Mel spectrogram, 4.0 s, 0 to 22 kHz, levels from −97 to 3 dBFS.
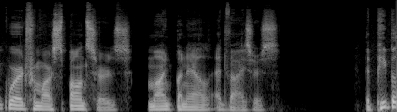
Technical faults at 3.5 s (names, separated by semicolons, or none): none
